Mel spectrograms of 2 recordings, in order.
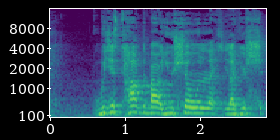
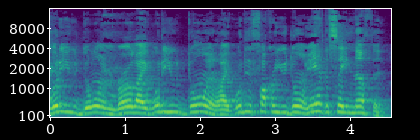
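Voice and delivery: exasperated rant; 6 semitones higher than usual. Acted. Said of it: "ranting at Nicki".

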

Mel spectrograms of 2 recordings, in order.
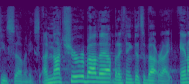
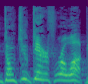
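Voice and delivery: slow, loud, stern mock shout of a mother; retold mom shout; 6 semitones higher, 8 dB louder, slower than usual. Mom to gagging son at the table, slow mock shout. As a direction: bark it like a fed-up mom, slowly. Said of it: "And then she'd say".

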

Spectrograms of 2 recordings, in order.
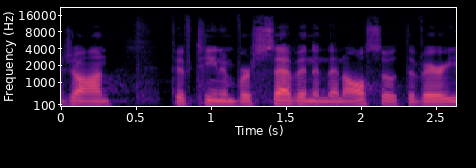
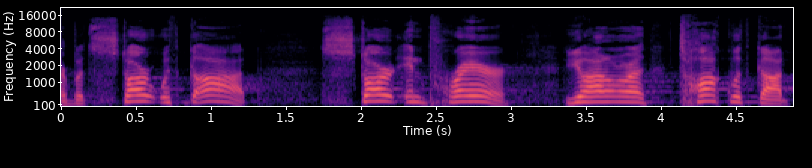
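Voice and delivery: raised, louder, urgent preacher voice; impassioned preaching; 7 semitones higher, 6 dB louder than usual. Acted. Preacher urging congregation to talk to God, impassioned. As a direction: press each phrase on the congregation, high and strong.

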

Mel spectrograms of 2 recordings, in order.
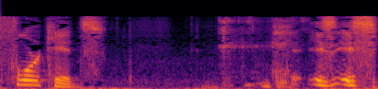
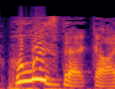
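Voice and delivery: ordinary talk

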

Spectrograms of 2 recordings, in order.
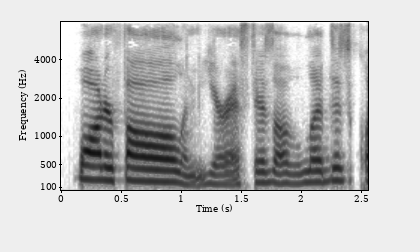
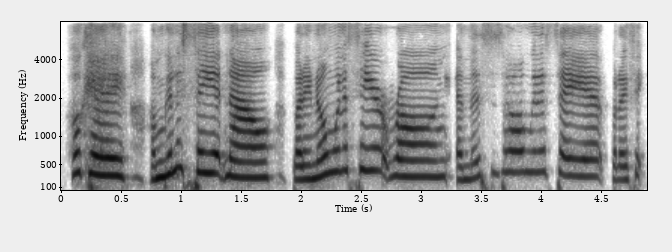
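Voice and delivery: higher-pitched mock podcaster announcing an attempt; podcaster imitation; 5 semitones higher, 4 dB louder, faster than usual. Podcaster warning listeners about a wrong pronunciation, mock fussing. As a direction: imitate a fussy podcaster stalling over a hard word. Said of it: "and then they'll say".

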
